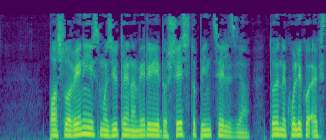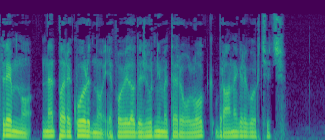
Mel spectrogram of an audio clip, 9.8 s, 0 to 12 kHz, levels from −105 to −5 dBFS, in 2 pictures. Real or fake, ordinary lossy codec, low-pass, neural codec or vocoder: real; MP3, 32 kbps; 10.8 kHz; none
